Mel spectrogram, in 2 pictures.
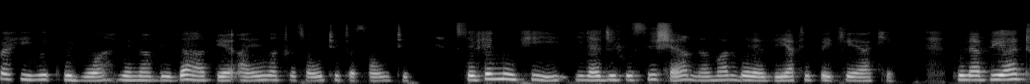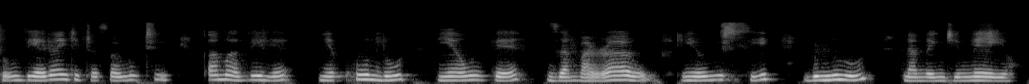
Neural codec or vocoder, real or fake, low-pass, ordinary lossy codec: codec, 16 kHz, 0.5 kbps, FunCodec, trained on Chinese and English, 25 frames a second; fake; 7.2 kHz; AAC, 32 kbps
